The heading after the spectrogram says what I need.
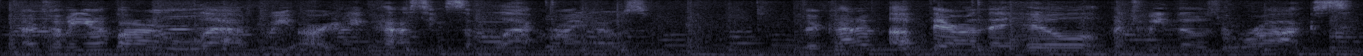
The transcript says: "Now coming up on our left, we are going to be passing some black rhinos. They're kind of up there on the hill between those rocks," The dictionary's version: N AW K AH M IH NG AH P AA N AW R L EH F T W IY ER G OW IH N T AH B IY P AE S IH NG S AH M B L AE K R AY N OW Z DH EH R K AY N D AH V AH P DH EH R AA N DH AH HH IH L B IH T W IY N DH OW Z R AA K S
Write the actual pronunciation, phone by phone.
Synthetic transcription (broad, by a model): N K AH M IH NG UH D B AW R L EH F T W IY ER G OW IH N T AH B IY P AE S IH NG S AH M B L AE K R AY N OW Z DH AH R K AY N D AH V AH P DH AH R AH N DH AH HH IH L B IH T W IY N DH OW Z R AA K S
